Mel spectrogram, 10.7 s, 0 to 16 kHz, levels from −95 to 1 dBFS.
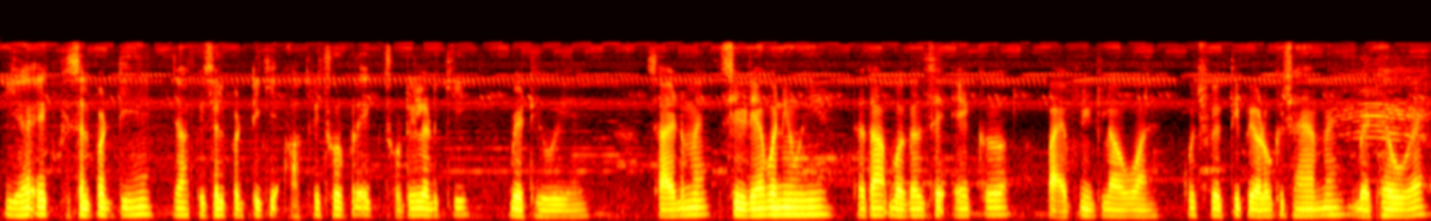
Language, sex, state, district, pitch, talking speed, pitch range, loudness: Hindi, male, Maharashtra, Chandrapur, 110 Hz, 195 wpm, 105-115 Hz, -21 LUFS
